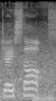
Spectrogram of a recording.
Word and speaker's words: JSAUX: price with the Jays what it how you pronounce it Jay Sox Jay Sox but I bought mine back in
